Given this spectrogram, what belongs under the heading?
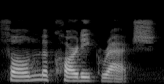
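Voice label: "PHONOCARDIOGRAPH", English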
